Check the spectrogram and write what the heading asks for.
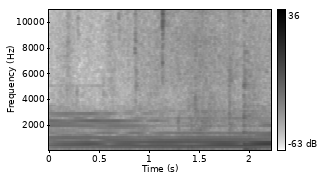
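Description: Steady tanpura drone holding the pitch, with a single knock near the end as a metal flask is set down on the table.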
